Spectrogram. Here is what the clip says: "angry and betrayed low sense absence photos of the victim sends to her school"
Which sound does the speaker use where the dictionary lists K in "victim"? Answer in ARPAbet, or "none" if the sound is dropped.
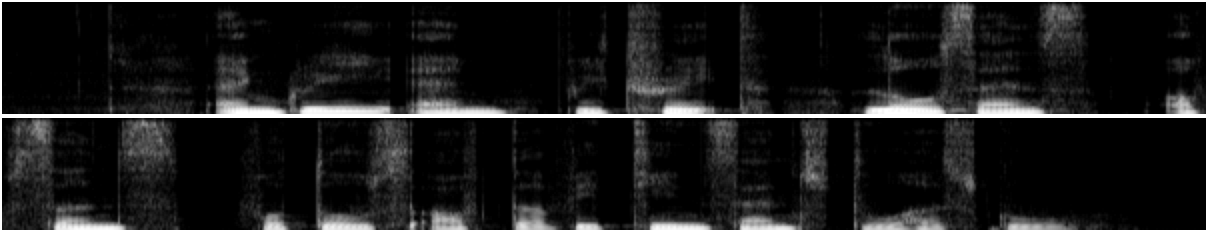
none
